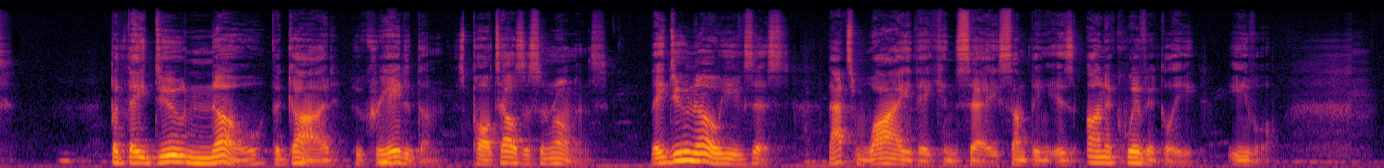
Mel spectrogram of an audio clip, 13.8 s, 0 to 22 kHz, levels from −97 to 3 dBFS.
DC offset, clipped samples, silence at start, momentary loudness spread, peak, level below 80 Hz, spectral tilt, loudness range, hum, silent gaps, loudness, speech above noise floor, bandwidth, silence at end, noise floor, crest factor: under 0.1%; under 0.1%; 0 s; 18 LU; -8 dBFS; -54 dBFS; -6 dB/octave; 5 LU; none; none; -24 LUFS; 35 dB; 17.5 kHz; 1.15 s; -58 dBFS; 16 dB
